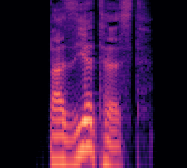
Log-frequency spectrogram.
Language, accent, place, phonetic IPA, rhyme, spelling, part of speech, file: German, Germany, Berlin, [baˈziːɐ̯təst], -iːɐ̯təst, basiertest, verb, De-basiertest.ogg
- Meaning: inflection of basieren: 1. second-person singular preterite 2. second-person singular subjunctive II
